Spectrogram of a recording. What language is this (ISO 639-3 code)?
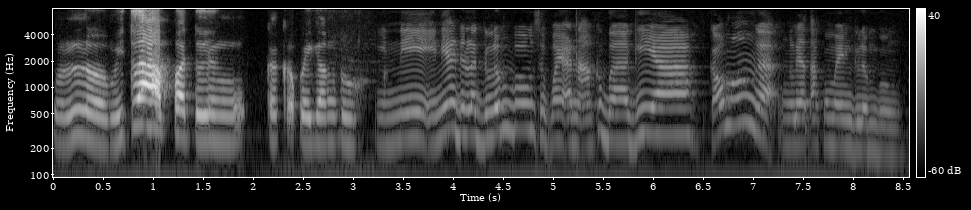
ind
